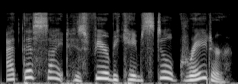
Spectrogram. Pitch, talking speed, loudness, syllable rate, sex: 225 Hz, 200 wpm, -16 LUFS, 4.9 syllables/s, female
